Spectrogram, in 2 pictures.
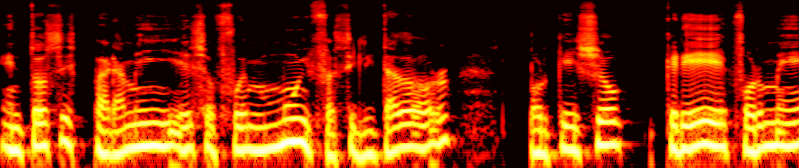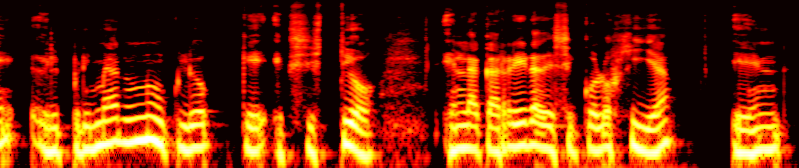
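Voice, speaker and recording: A woman, talking slowly and thoughtfully as a guest in an interview. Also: fairly low pitch, steady tone, dark tone, no echo, studio quality. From Argentina. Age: 80s. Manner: unhurried, thoughtful, frequent hesitations. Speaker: guest, psychoanalyst. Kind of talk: reflective interview conversation.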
